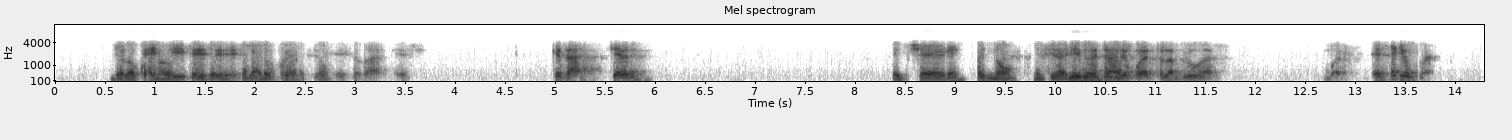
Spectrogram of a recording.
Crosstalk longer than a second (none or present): present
